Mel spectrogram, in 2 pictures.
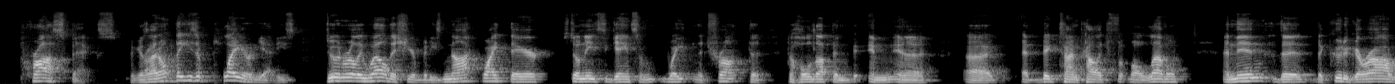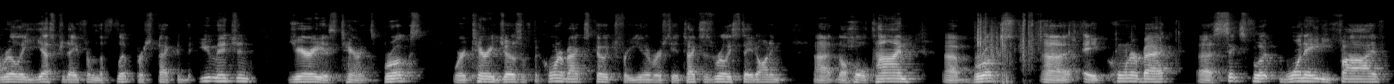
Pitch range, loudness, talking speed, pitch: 115-140 Hz, -20 LUFS, 200 wpm, 125 Hz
